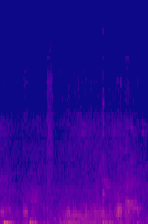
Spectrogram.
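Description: Faint scratching of a ballpoint pen writing on paper, with a few light clicks of the pen against the sheet.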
